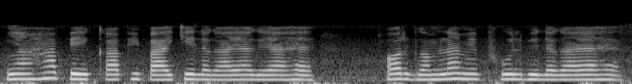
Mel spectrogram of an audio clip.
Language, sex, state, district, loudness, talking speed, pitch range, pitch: Hindi, female, Jharkhand, Palamu, -15 LUFS, 135 wpm, 220-245 Hz, 225 Hz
